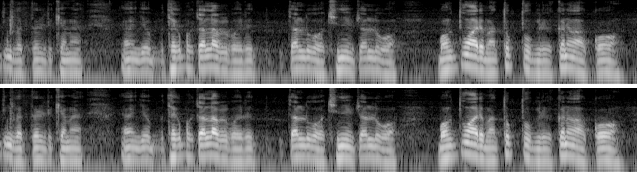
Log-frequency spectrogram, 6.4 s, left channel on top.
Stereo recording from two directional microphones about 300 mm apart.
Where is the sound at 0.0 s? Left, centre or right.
Centre.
